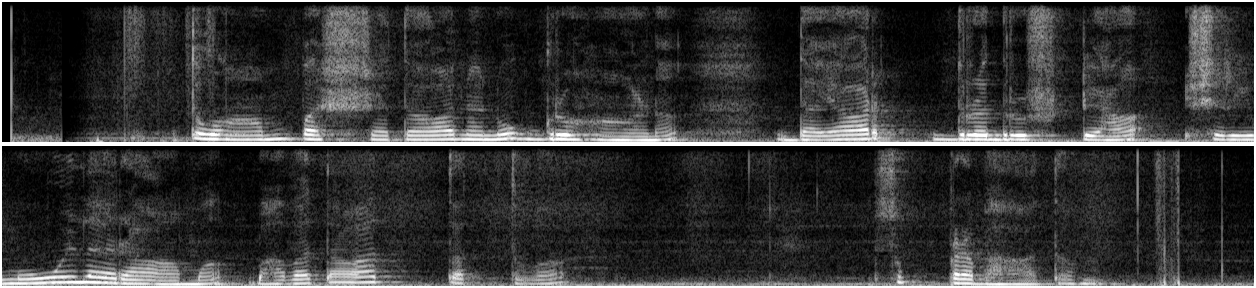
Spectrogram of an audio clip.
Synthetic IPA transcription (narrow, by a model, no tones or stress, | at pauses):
t̪ʋaːmpɐʃɐt̪aːnɐnuɡɾuɦaːɳɐ | d̪ɐjaːɾd̪ɾɐd̪ɾuʂʈjaːʃɾimuːlɐɾaːmɐbʱɐʋɐt̪aː | t̪ːɐt̪ʋɐ | supɾɐbʱaːt̪ɐm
